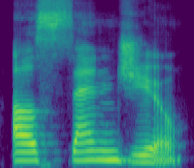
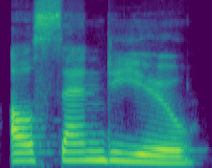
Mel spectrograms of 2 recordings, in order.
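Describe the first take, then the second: First: The D and Y merge into a J sound. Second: A small pause separates the D from you. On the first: "when you say a D and Y close together, it will automatically create J" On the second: "you have to really take a little bit of a pause there"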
